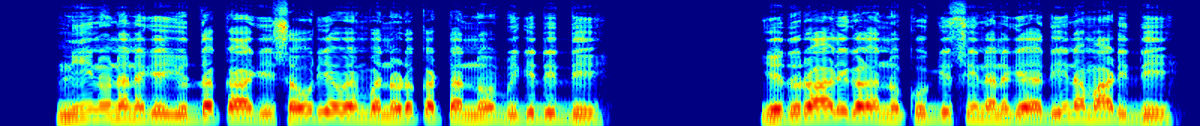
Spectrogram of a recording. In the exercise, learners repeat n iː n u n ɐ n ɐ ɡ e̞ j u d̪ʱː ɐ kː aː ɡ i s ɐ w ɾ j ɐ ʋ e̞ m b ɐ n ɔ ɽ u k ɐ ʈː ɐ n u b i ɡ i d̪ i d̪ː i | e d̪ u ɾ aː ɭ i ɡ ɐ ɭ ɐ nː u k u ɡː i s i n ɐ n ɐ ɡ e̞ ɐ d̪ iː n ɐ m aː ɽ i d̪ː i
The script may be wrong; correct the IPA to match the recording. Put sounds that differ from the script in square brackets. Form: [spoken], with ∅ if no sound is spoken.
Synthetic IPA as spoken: n iː n u n ɐ n ɐ ɡ e̞ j u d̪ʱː ɐ kː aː ɡ i s ɐ w ɾ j ɐ ʋ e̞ m b ɐ n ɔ ɽ u k ɐ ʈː ɐ [nː] u b i ɡ i d̪ i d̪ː i | e d̪ u ɾ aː ɭ i ɡ ɐ ɭ ɐ nː u k u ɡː i s i n ɐ n ɐ ɡ e̞ ɐ d̪ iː n ɐ m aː ɽ i d̪ː i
